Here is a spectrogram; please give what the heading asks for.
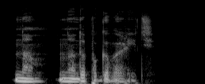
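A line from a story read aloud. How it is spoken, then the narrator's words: Hoarse breathy exhale. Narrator (Russian): хрипло выдохнул Ларкан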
